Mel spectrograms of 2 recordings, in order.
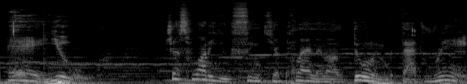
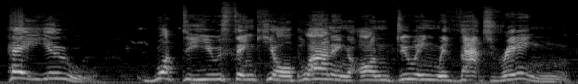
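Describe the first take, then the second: First: It is said in a put-on Columbo voice. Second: It is said in his own normal voice.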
